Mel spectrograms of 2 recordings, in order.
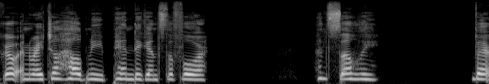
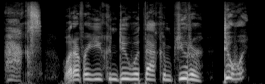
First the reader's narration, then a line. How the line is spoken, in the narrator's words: Marco whispered urgently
